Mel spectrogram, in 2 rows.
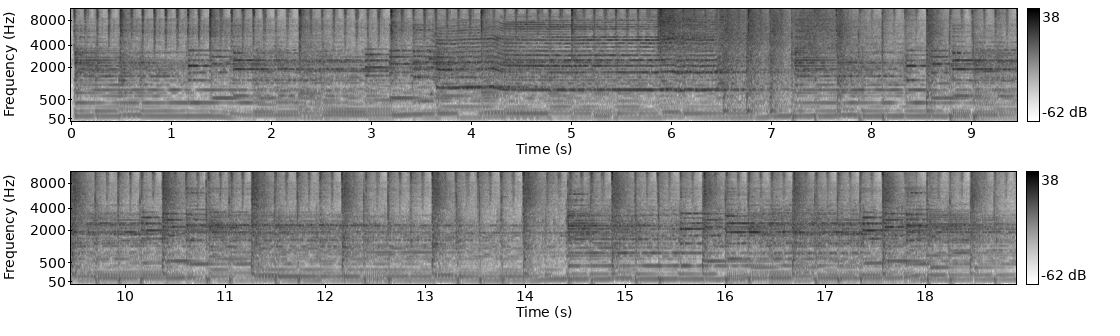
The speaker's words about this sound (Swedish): Det här är YouTube med … från år 1982. Den låter så här.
